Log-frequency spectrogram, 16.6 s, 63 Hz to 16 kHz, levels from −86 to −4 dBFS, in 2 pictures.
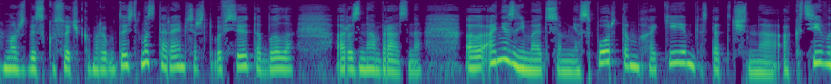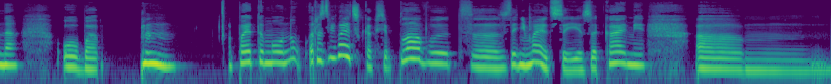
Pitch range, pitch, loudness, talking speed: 170-250 Hz, 190 Hz, -29 LUFS, 110 wpm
